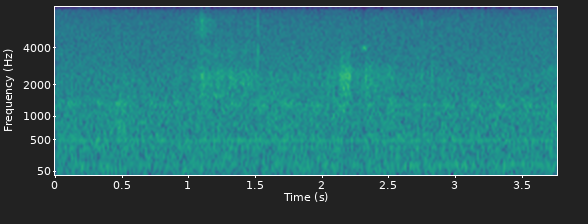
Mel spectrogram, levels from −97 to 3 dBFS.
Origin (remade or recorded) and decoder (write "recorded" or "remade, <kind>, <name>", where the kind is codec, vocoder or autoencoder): recorded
